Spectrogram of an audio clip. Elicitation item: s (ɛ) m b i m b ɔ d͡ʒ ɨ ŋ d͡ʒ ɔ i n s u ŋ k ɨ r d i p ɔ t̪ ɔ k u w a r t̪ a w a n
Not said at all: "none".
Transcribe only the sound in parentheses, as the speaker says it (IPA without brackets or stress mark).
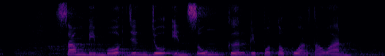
a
